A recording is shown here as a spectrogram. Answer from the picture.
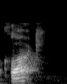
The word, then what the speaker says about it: cloc: First is I just released a new Node module called Clock. But it's actually just a wrapper around something that somebody else wrote, Al Daniel, and it's spelled C-L-O-C, and it stands for Count Lines of Code or something like that.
